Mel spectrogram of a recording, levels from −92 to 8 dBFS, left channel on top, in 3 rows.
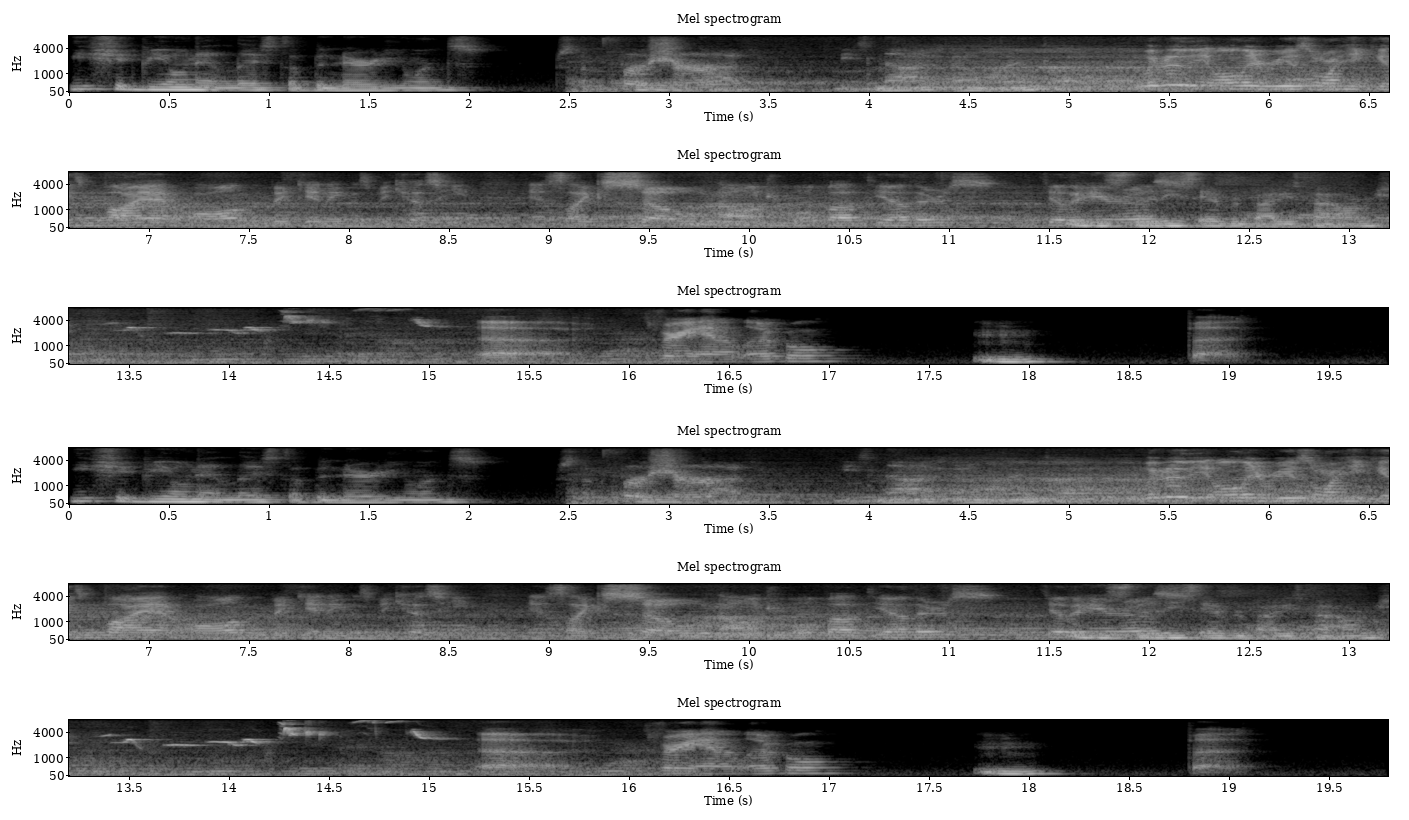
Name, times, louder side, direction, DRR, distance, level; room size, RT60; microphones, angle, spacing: voice 1, 0.0-2.0 2.8-3.4 3.9-4.9 11.6-13.2 17.7-18.1, left 2 dB, 85° left, 2 dB, 0.4 m, -28 dB
sound 1, 2.5-16.4, equal, 55° left, 0.7 m, -37 dB
voice 2, 2.8-3.3 4.2-4.4 4.8-4.9 5.3-11.2 11.5-12.2 15.2-15.8 16.1-17.0 18.8-19.1, left 2 dB, 10° left, 3 dB, 0.4 m, -31 dB
sound 2, 13.4-15.1, right 7 dB, 85° right, 0.4 m, -32 dB
2.3 x 2.2 x 2.3 m, 0.37 s
head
